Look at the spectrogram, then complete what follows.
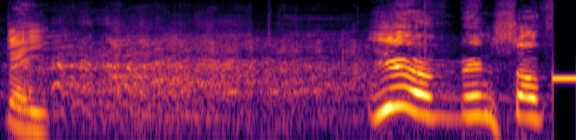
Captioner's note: audience laughing; beep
